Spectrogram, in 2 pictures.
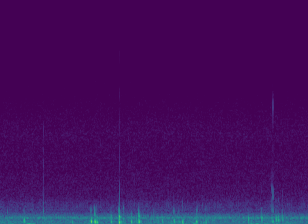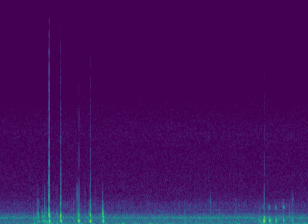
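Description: Frequent bubbling gurgles and sharp squeaky pops over a steady background rumble; ordinary digestive bowel sounds.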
